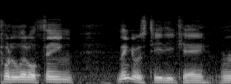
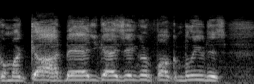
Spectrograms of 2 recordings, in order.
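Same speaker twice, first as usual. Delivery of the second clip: very high-pitched, frantic, excited outburst; 10 semitones higher than usual. Retelling someone arriving with a tape: imitating someone freaking out. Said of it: "he was all fucking freaking out".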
